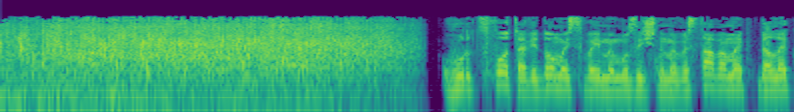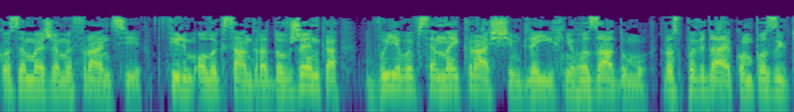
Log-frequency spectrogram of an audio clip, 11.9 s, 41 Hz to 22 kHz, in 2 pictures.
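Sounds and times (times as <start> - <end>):
large audience applause in a concert hall: 0.0 - 3.2
speech: 3.4 - 11.9.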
